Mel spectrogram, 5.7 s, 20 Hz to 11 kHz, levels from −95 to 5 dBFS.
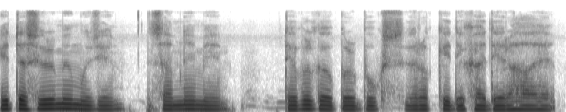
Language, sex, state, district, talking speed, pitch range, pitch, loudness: Hindi, male, Arunachal Pradesh, Lower Dibang Valley, 160 wpm, 110-125 Hz, 115 Hz, -18 LUFS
